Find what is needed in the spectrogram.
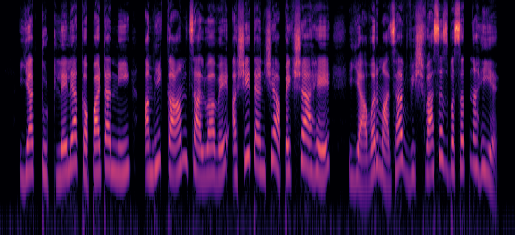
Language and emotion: Marathi, disgusted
